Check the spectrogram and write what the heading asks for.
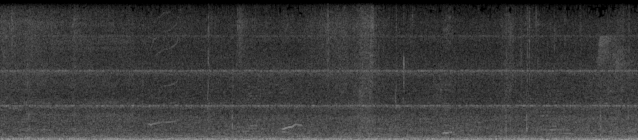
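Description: Outdoor ambience: a steady low rumble with a thin, steady high whine above it, and a few short, faint chirps about two and four seconds in.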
